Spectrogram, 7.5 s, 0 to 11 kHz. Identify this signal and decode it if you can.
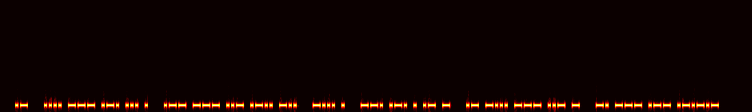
Morse code, heard as a keyed tone, about 51 wpm, 700 Hz. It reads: A HORSE WOULD BE GREAT ABOUT NOW.
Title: Sentences from Top 1000 Words - Review Part 1 - 50wpm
